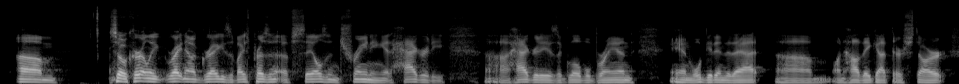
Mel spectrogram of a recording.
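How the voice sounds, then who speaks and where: An unremarkable speaking voice with an American accent uses ordinary pitch variation. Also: man, fairly low pitch for a man. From United States. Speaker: podcast host. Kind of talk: interview.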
